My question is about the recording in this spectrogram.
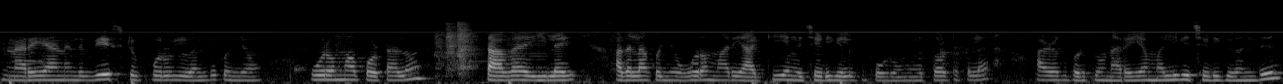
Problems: constant background noise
